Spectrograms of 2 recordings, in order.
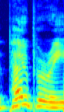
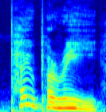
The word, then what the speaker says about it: potpourri: that was a real potpourri of musical styles. So it just means a mixture, a very different mixture of things. It's interesting how they call it, how the P-O-T, pot, is actually pronounced po, because I think that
